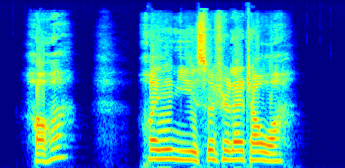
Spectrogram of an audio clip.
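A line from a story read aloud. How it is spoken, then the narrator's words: Hearty, cheerful. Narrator (Chinese): 魏莎爽朗的一笑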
